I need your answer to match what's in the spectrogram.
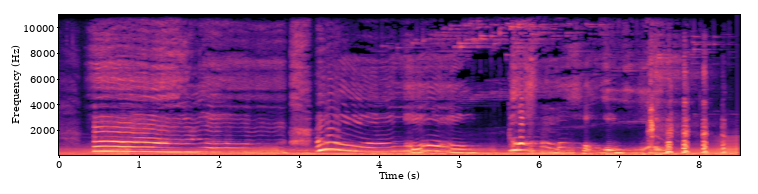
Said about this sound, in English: Oh no, that was whale noise. All the whales are here. Back to the sea, whales. Back to the sea. Maybe that was a whale yawn that you played.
